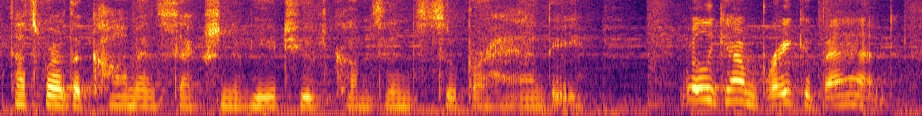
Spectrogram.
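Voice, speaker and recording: A woman's voice: on the low side, brisk, darkish tone, faint music behind, close to an everyday voice. A woman playing a blunt, sardonic young studio engineer in a sitcom, with a dismissive conversational delivery. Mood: scornful.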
